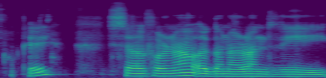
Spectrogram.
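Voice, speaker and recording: A man with a non-native accent speaks at a very slow pace. His voice is fairly low with fairly even intonation. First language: not English. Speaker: software developer, coding tutorial creator. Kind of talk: tutorial. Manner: halting, many fillers.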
